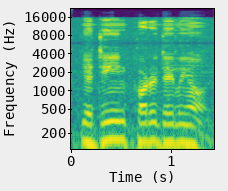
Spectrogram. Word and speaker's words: Yadin Porter de Leon: today is my in Tech We Trust co-host yaden Porter de Leon nice to be with you mark nice to have you excellent pronunciation of my last name in fact I've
